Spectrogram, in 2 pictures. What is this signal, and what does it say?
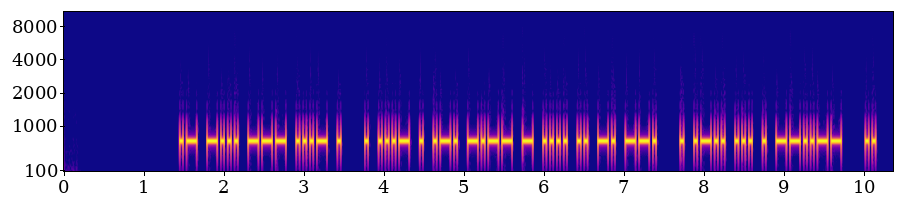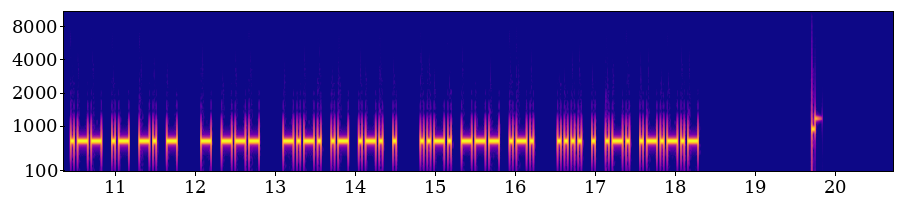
Morse code, heard as a keyed tone, about 27 wpm, 700 Hz. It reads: ABOVE EVERYTHING ELSE, I WANT TO CARE FOR HER.
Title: Sentences from Top 1000 Words - Review Part 2 - 28wpm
